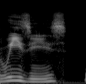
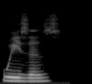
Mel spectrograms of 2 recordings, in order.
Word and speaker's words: Wheezes: Weasley's Wizard Wheezy's. – Wheezes.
